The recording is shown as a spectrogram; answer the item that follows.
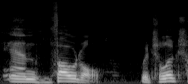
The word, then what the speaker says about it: Vogtle: Olkiluoto, Flamanville, Hinkley Point C, and Vodal, which looks like it should be pronounced Vogtle.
